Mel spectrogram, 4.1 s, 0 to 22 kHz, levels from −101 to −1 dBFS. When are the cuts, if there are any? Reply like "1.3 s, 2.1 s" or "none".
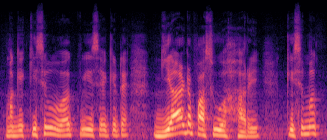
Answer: none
